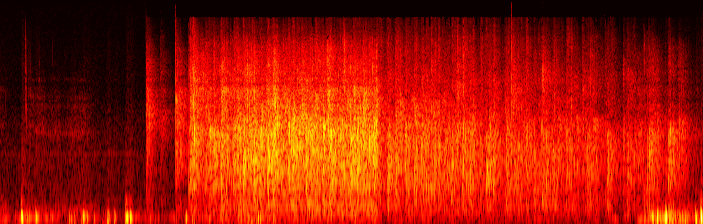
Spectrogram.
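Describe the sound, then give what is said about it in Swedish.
An audience bursts into sustained, dense applause that swells quickly and carries on for several seconds, loud, after a few low murmured voices at the start. “Jag tycker det var en extra applåd på den va?”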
